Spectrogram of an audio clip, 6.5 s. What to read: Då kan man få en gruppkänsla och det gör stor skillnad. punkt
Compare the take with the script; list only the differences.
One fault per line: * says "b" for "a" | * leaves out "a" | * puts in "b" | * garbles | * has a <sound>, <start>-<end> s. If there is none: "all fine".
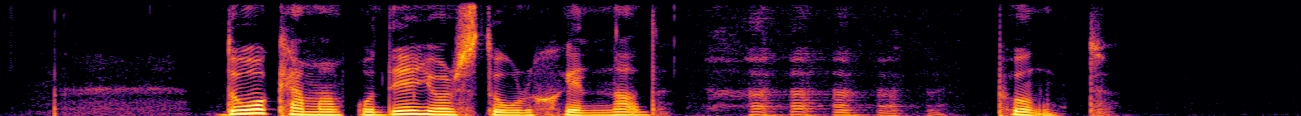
* leaves out "få en gruppkänsla"
* has a laugh, 3.5-4.8 s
